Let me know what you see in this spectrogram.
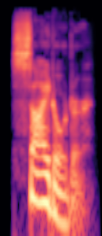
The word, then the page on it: side order: American English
